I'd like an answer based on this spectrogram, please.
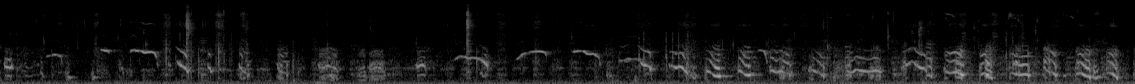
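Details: Mocha's Labrador Retriever puppies at day 11, feeding and then settling to sleep; a busy chorus of high arched whimpers and squeals comes in quick overlapping bursts, several per second, growing denser toward the end amid faint clicks.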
